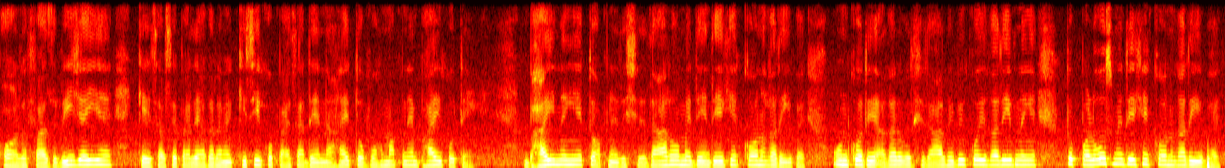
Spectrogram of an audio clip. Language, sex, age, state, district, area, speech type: Urdu, female, 30-45, Uttar Pradesh, Shahjahanpur, urban, spontaneous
